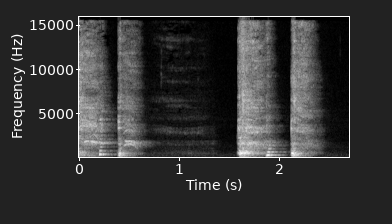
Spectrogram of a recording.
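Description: Coughing brought on by strawberry seeds caught in the throat: four harsh, loud coughs in two quick pairs, split by a short silence.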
